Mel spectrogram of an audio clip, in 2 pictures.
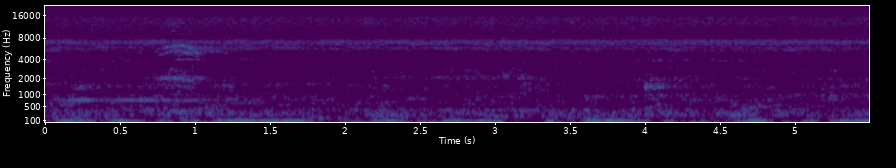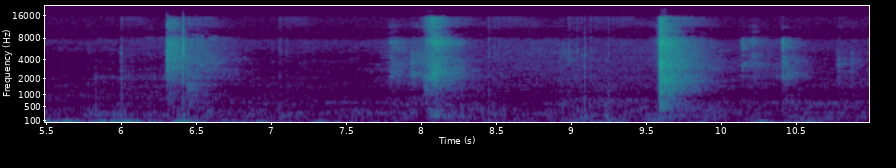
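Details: LG OLED 77-inch G5 TV while switched off: sharp, isolated cracks and pops at irregular intervals a few seconds apart in a quiet room; source inside the set unknown.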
